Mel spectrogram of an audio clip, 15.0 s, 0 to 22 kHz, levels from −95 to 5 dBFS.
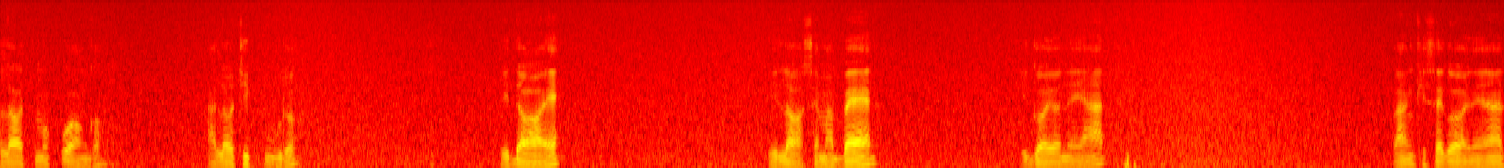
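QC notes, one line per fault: No faults heard.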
